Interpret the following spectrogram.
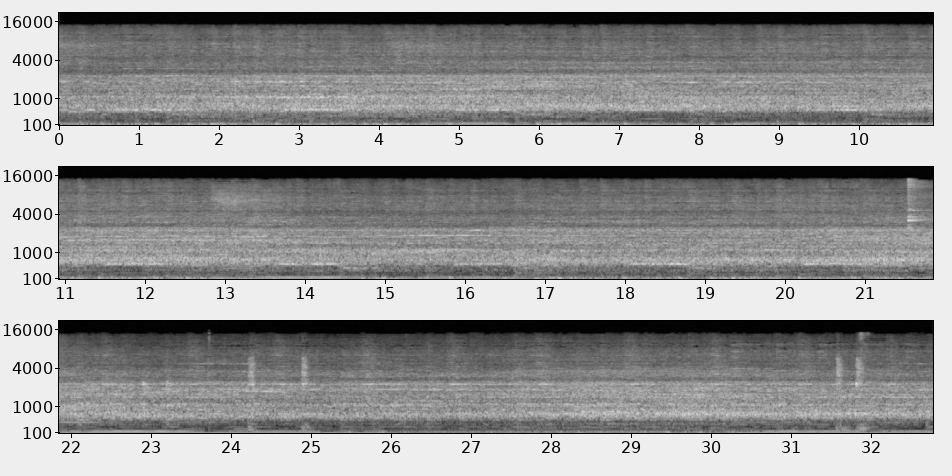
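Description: A band's music in a rehearsal room: long held bass notes that shift every few seconds under a steady mid-range layer, with no clear drumbeat.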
